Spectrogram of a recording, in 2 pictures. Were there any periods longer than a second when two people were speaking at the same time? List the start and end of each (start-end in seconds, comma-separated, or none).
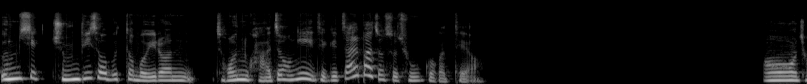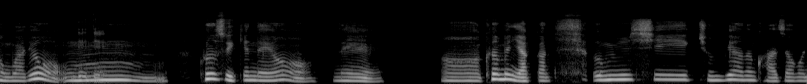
none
